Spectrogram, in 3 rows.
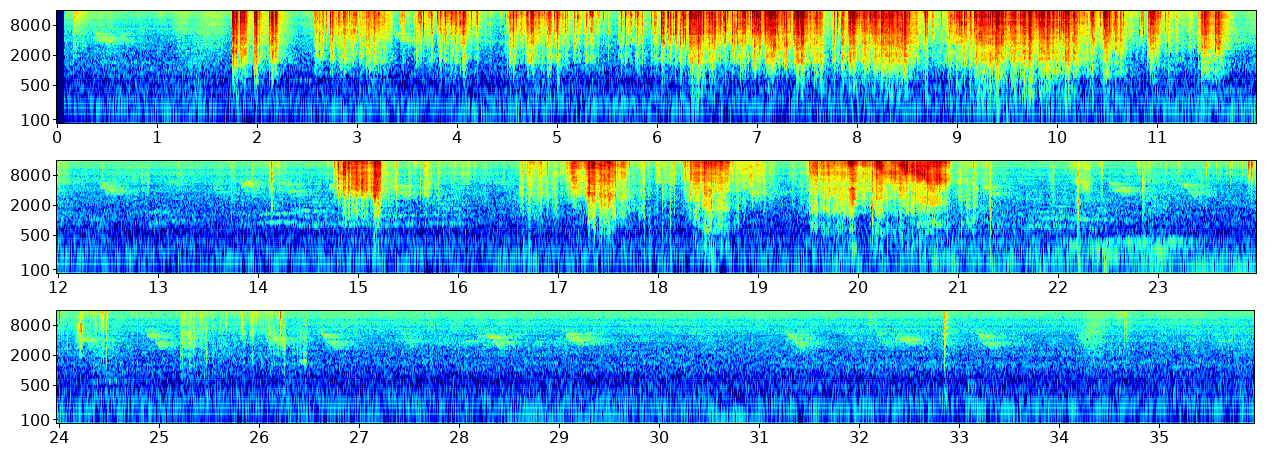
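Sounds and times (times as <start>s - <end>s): aluminium foil crinkling: 1.7s - 11.8s, 14.0s - 22.4s, 23.3s - 26.5s
paper tearing and crinkling: 1.8s - 11.7s, 14.8s - 15.9s, 16.6s - 21.4s.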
